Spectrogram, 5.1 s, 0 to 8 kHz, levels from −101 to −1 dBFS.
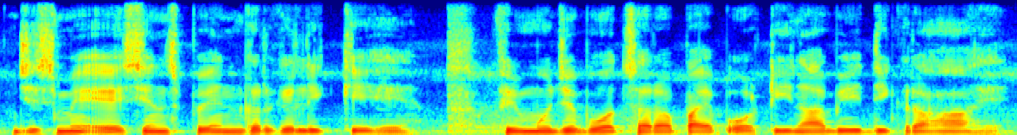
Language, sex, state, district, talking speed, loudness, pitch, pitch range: Hindi, male, Arunachal Pradesh, Longding, 210 wpm, -20 LUFS, 115 Hz, 105-125 Hz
